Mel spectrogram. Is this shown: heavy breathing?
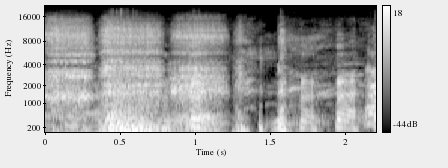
yes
